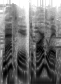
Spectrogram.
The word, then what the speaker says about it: DeBardelaben: Matthew DeBardelaben. Did I say that right? – You did. You said it very well, actually. – It's just like it's spelled.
